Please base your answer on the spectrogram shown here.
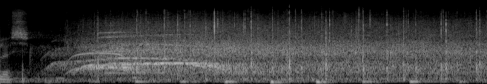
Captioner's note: audience applauding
